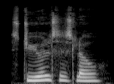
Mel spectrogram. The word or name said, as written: STYRELSESLOV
